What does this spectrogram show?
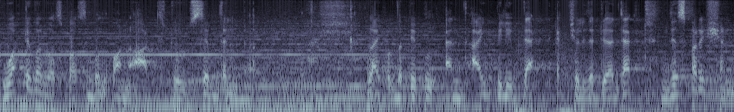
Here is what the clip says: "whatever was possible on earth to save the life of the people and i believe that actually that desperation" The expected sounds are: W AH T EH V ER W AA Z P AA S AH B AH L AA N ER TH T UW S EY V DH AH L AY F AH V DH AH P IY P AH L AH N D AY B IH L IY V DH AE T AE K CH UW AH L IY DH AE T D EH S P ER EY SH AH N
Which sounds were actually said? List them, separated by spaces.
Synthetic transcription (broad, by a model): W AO T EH V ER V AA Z P AA S AH B AH L AA N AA S T UW S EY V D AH L AY F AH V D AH P IY P AH L AH N D AY B IH L IY V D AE T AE K CH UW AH L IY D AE T D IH S P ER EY SH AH N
